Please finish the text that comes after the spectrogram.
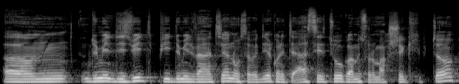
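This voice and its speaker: A man who is not a native French speaker, a company representative in a business interview, speaking haltingly and searching for words. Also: medium pitch, flat delivery, dark tone.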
